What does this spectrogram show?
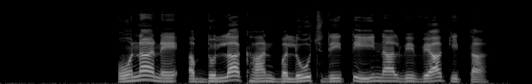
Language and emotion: Punjabi, neutral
